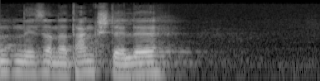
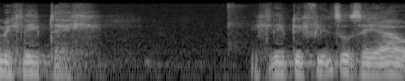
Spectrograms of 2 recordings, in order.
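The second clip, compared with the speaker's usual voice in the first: hushed loving words; 8 dB quieter than usual. Acted. Jesus's love, hushed.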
